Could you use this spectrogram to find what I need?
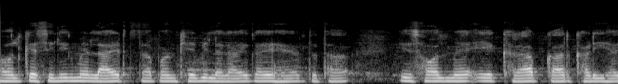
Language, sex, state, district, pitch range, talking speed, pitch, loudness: Hindi, male, Jharkhand, Deoghar, 145-150 Hz, 195 wpm, 150 Hz, -16 LUFS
